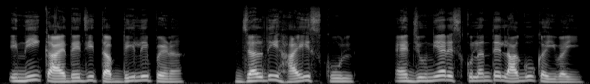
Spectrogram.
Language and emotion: Sindhi, neutral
